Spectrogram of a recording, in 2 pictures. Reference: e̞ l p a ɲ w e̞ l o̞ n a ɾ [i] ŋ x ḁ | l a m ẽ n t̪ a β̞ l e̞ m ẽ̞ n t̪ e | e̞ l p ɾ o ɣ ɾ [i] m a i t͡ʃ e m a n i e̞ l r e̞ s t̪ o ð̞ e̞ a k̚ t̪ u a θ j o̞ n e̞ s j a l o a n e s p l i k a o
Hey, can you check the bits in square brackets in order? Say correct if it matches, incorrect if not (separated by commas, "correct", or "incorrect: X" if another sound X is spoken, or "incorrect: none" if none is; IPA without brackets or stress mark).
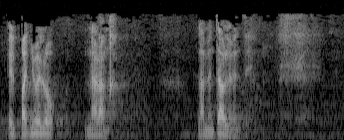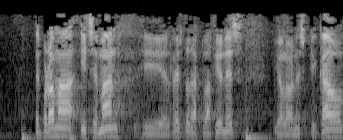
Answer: incorrect: a, incorrect: a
